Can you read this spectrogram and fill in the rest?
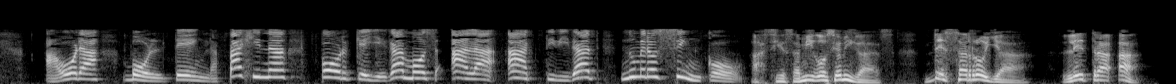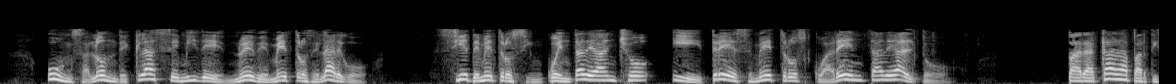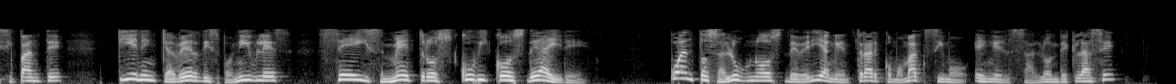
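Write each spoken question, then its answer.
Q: ¿Cuántos alumnos deberían entrar como máximo en el salón de clase?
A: 38 alumnos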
